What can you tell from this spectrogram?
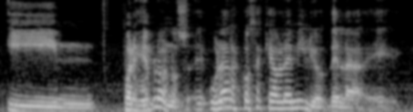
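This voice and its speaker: A man with a Venezuelan accent, a humorist guest in a radio interview, talking reflectively with many fillers and pauses. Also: medium pitch, sing-song, a little mellow, a little hiss or hum.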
